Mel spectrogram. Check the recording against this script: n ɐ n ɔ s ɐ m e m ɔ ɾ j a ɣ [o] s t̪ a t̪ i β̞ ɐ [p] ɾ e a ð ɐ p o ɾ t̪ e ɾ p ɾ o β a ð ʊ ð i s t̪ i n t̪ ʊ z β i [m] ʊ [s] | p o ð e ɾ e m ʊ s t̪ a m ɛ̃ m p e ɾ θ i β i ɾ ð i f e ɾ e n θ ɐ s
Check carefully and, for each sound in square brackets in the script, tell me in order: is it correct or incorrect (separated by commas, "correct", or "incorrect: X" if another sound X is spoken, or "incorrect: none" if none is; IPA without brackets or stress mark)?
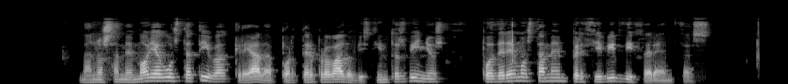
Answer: incorrect: u, incorrect: k, incorrect: ɲ, correct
